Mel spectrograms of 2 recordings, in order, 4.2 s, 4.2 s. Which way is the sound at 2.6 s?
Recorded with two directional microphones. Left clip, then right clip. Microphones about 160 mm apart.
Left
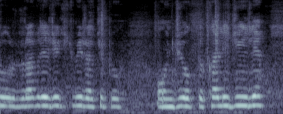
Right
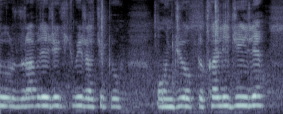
10° right (ahead or behind).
